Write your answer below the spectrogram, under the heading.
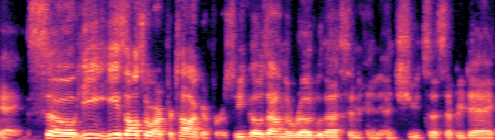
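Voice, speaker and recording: With an American accent, a man rushes along at a very fast pace with hardly any pauses and lively intonation, over noticeable background noise. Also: fairly high pitch for a man. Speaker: rock band singer and guitarist. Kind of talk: interview. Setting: video call.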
